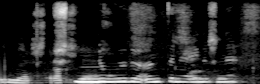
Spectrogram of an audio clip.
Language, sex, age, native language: Icelandic, male, 10, Icelandic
